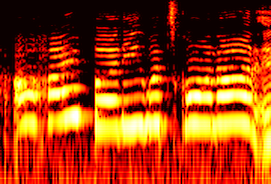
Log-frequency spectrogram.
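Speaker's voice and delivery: very high, sing-song coaxing of a dog; coaxing pet voice. Shown as a demonstration. Showing how to call a lost dog, high coaxing voice. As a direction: demonstrate a gentle high call to a stray.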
